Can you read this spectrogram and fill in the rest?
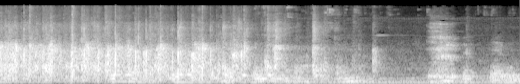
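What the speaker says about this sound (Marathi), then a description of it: "जोरदार टाळ्या रोहितसाठी" An audience at a student felicitation ceremony in Mumbai claps loudly and steadily for Rohit, the applause dense at first and then thinning out and fading, followed by a brief spatter of further claps.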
